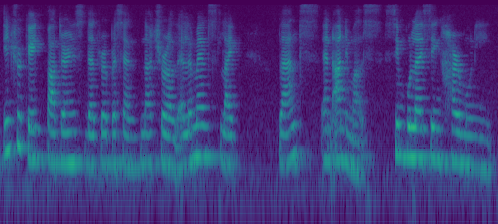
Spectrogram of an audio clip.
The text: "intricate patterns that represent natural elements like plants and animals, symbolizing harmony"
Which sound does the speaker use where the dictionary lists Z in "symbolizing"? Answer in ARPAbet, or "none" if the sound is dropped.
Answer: S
